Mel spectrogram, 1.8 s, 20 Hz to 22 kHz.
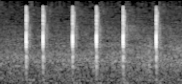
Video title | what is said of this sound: Bill Nye the Science Guy Sea 01 Epis 12 Sound | tap real softly you can hear the tapping through the bricks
